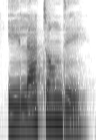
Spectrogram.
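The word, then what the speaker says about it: il attendait: you end up with ila tondi remember don't pronounce that t at the end what does it mean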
